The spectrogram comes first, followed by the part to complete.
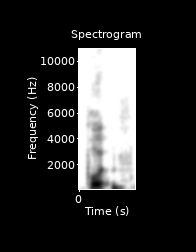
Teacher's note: Now, when you get to the middle of the word or the end of the word, if there is a T there, it is definitely going to be a glottal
